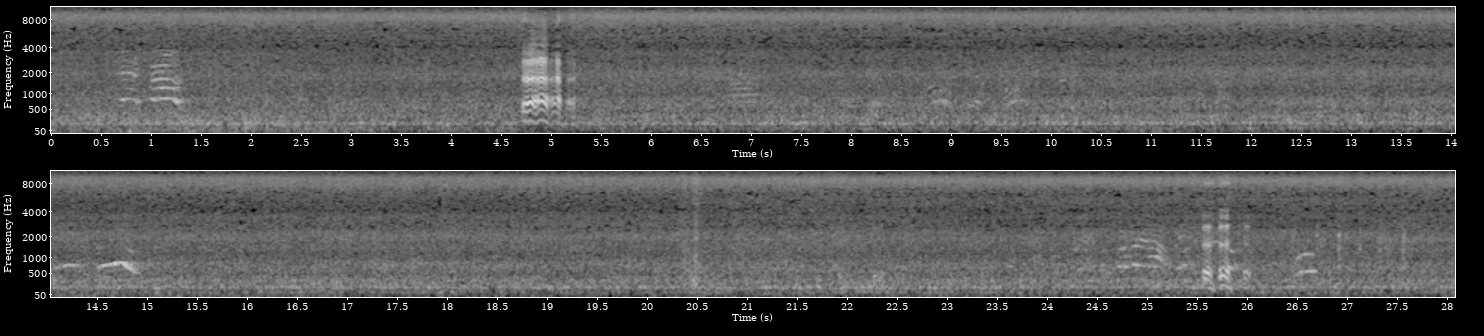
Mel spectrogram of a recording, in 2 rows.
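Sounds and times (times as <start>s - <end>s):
waterfall rushing: 0.0s - 28.0s
person shouting: 0.6s - 1.4s, 14.0s - 15.0s, 26.4s - 26.9s.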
